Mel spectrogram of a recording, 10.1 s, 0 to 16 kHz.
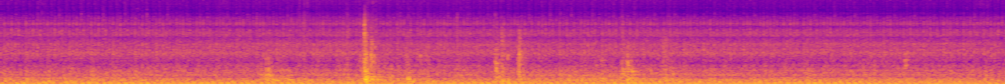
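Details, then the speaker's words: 1973 Ford 4500 industrial diesel backhoe, revived from scrap, digging stumps under load: deep steady diesel rumble with bucket clunks, pulling evenly without knock; machine ran great all day. "It's the end of the day, and machine worked great the whole day."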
